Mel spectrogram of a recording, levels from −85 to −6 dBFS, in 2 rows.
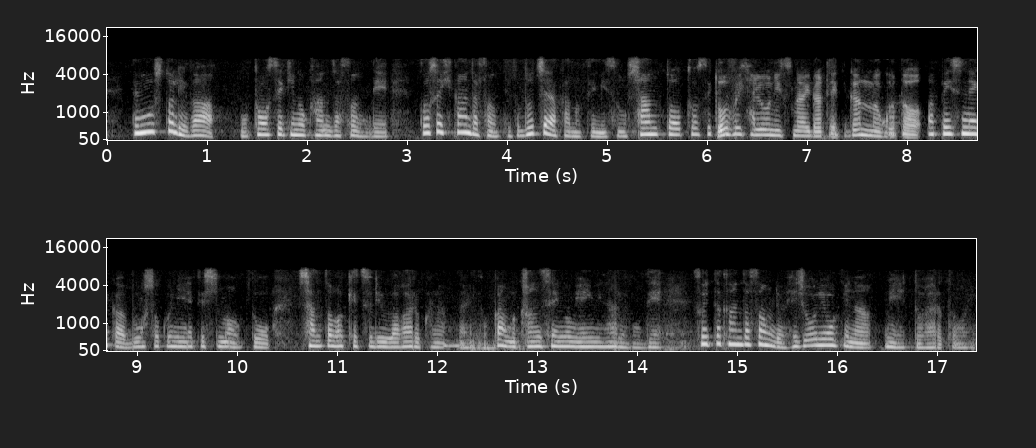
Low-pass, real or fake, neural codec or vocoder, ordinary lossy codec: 7.2 kHz; fake; codec, 24 kHz, 0.9 kbps, WavTokenizer, medium speech release version 2; Opus, 16 kbps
